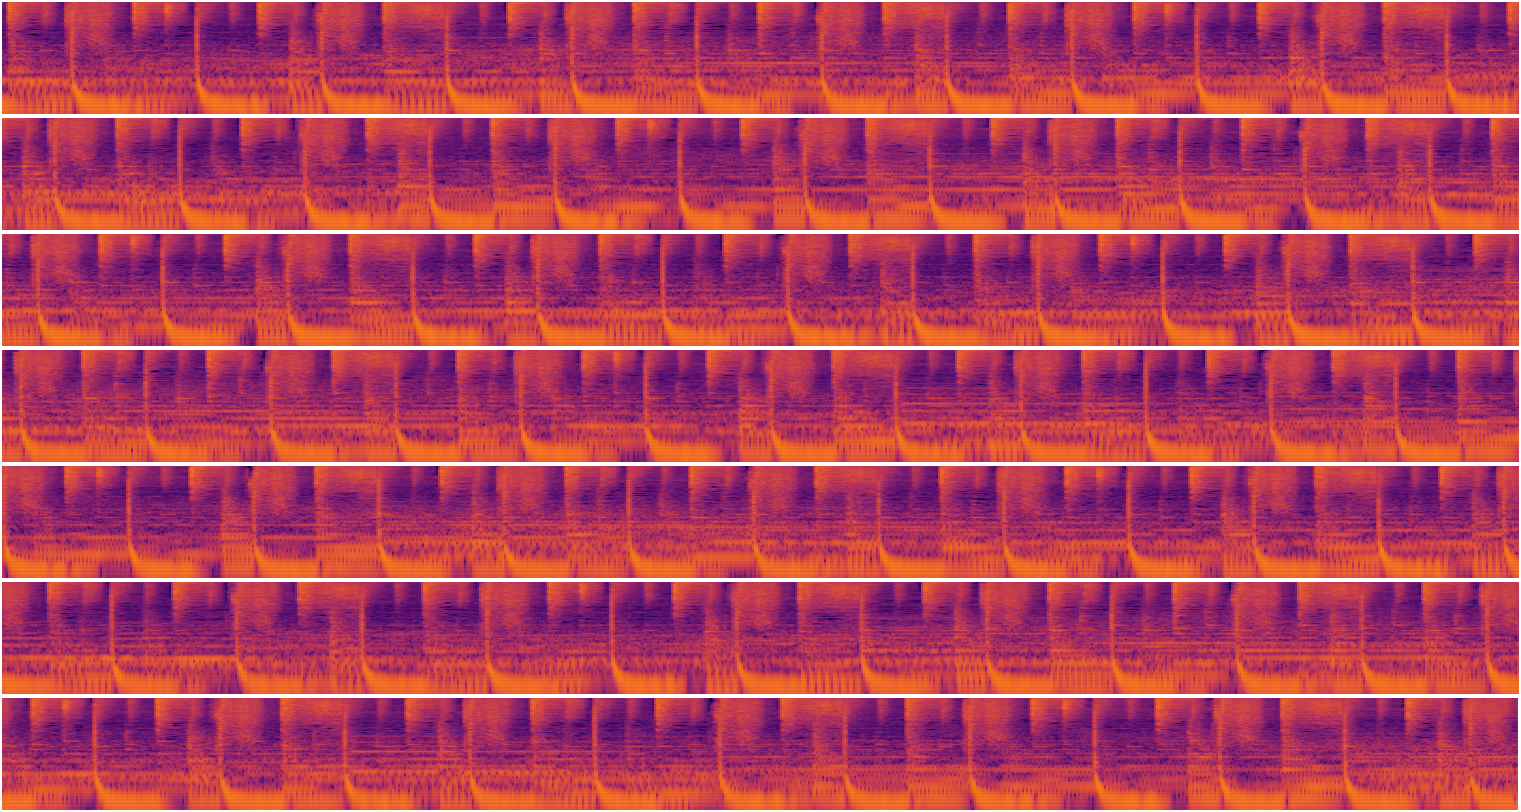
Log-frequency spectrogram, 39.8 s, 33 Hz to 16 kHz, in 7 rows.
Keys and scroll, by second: 6.4 space, 7.2 space, 14.7-16.0 v, 18.3-19.7 v, 23.4 space, 24.7 space, 26.3 4, 34.0 space, 34.8 space.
